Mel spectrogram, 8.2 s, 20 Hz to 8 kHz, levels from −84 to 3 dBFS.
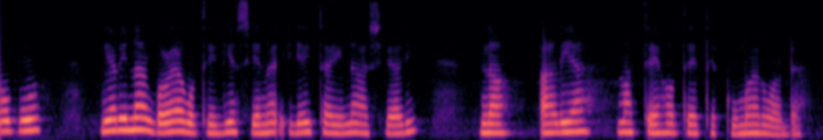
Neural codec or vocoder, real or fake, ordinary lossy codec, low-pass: codec, 16 kHz, 2 kbps, FunCodec, trained on LibriTTS, 25 frames a second; fake; none; none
